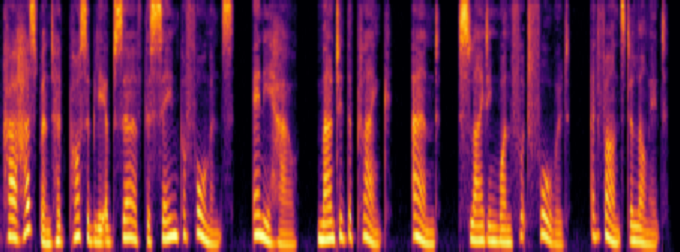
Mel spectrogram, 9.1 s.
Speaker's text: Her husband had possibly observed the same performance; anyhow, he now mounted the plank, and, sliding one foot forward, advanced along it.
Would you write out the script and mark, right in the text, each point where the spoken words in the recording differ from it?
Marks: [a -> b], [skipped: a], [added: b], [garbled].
Her husband had possibly observed the same performance; anyhow, [skipped: he now] mounted the plank, and, sliding one foot forward, advanced along it.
